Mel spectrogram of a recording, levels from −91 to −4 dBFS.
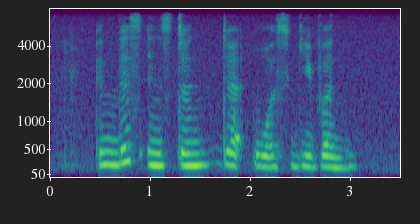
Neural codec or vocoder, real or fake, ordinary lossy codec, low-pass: none; real; Opus, 64 kbps; 7.2 kHz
